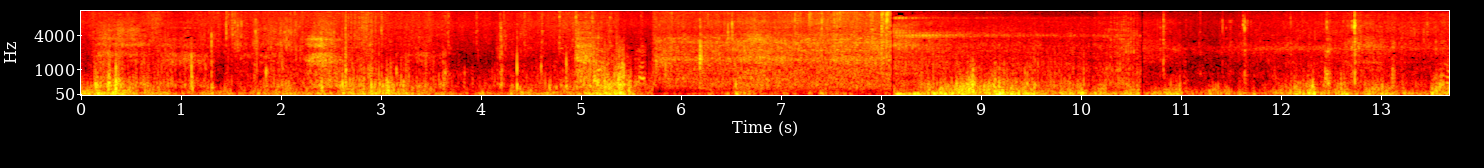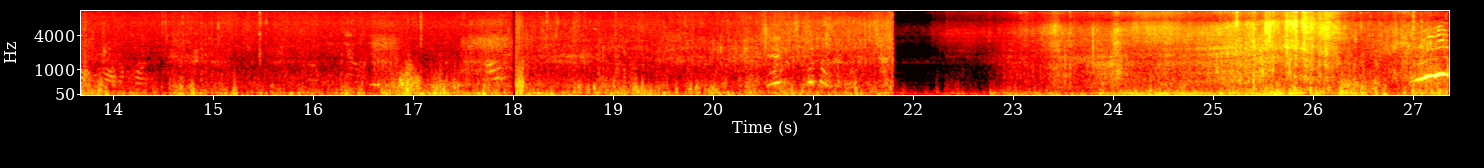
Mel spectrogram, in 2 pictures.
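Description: Bicycle tyres rattle and bump over a rough trail.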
